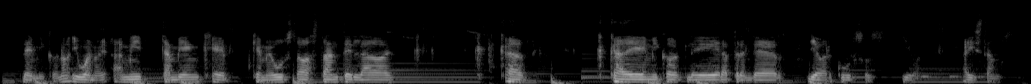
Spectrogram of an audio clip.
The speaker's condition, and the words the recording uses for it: Stuttering. Seguir trabajando para mejorar yo y mejorar y mejorar mi comunicación y poder llegar mejor a las personas, poder luchar menos, poder tartamudear con más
